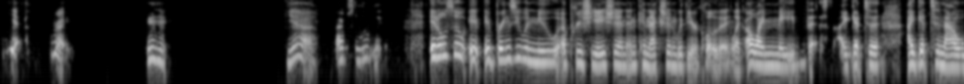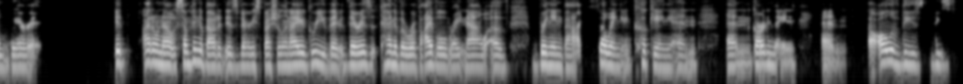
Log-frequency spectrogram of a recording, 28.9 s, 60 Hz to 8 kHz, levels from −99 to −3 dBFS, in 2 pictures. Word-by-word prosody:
Yeah. 440 - +2 0.5
Right. 470 +7 -6 1.2
Mhm. 235 -3 -5 1.8
Yeah, 255 +8 -6 0.4
absolutely. 245 - -11 0.7
It 285 - +6
also 310 +1 +5
it 445 -1 +1
it 235 -2 0
brings 250 +2 +3
you 265 -2 -6
a 245 - -1
new 210 -1 -3
appreciation 185 -3 -1
and 180 - -7
connection 175 0 -2
with 170 0 -7
your - - -5
clothing, - - -4
like, - - -4
oh, 195 -1 +5
I 175 -1 +5
made 175 +3 -6
this. 305 - -3 0.4
I - - +2
get 185 +2 +1
to 175 -2 +1 0.4
I - - +5
get 200 +2 0
to 200 -2 +4
now 160 -2 0
wear 160 0 -2
it. 285 0 -4 1.1
It 205 -1 +3 0.3
I 215 +2 +3
don't 205 -2 +1
know, 180 -2 +4
something 200 +5 +7
about 170 -3 +2
it 170 - -8
is 170 -2 +4
very 170 0 -4
special, 170 +1 +5
and 175 0 -1
I 180 - +5
agree 185 +1 0
that 165 0 -2
there 180 0 +4
is 185 -1 +5
kind 190 0 -1
of 180 -1 0
a 170 - +2
revival 165 +1 +1
right 160 0 -6
now 160 0 0
of 160 -1 -3 0.3
bringing 175 -1 -1
back 155 0 -3 0.3
sewing 180 -4 +3
and - - -14
cooking 165 -7 -5
and 165 +3 -10 0.4
and 165 +1 -3
gardening 185 -1 0 0.4
and - - -3 0.4
a 375 - +5
all 220 - +6
of 190 -5 -2
these 180 -3 -5
these 180 -2 -11
185 Hz, 145 wpm, -26 LUFS, 170-210 Hz, 1.8 s, something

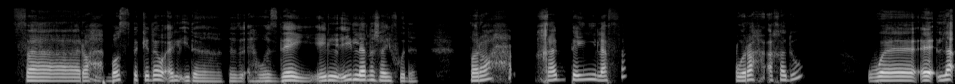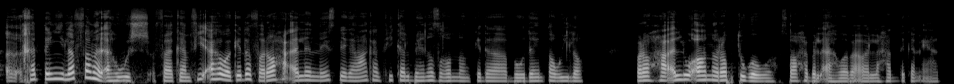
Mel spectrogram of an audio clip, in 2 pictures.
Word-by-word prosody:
فراح 170 -1 +1
بَص 185 +5 0
كده 210 0 0
وقال: 190 -2 +1
"إيه 175 - -4
ده؟ 145 -4 -4
ز 150 0 -5
هو 150 +1 -5
إزاي، 160 0 +3
إيه 170 - 0
ال 190 0 +5
إيه 185 - +3
اللي 220 -1 +7
أنا 210 0 +4
شايفه 175 -4 -1
ده؟! 150 0 -12 0.5
فراح 200 +8 0 0.3
خَد 210 +2 0
تاني 225 +2 +1
لفّة. 200 - -2 1.1
وراح 185 +6 +2
أخده 210 - -2 0.6
و 170 +4 +4
أ 185 0 +7
لأ، 220 +5 +5 0.2
خَد 230 - 0
تاني 250 +2 +1
لفّة 270 +6 +2
ما 275 - +4
لقهوش. 175 0 -1
فكان 165 0 -4
في 230 +6 -5
قهوة 240 -3 +3
كده، 210 +5 -1
فراح 195 0 0
قال 185 - -1
للناس: 195 0 -4
"يا 190 - -2
جماعة، 175 +1 -5
كان 195 -1 -8
في 195 +2 -12
كلب 185 -2 -6
هنا 180 +2 -5
صغنّن، 170 -2 -8
كده 160 0 -6
بودان 155 +2 -5
طويلة." 165 -1 -4 0.5
فراح 185 +1 +1
قال 195 +3 +2
له: 220 -1 +2
"آه، 200 - +6
أنا 205 -1 -1
رابطه 195 0 0
جوّه." 150 -3 -1
صاحب 165 +4 -6
القهوة 145 -1 -5
بقى 145 - -5
والّا 145 +1 -6
حد 155 0 -11
كان 155 0 -12
قاعد. 140 - -15
180 Hz, 190 wpm, -23 LUFS, 165-205 Hz, 1.1 s, اللي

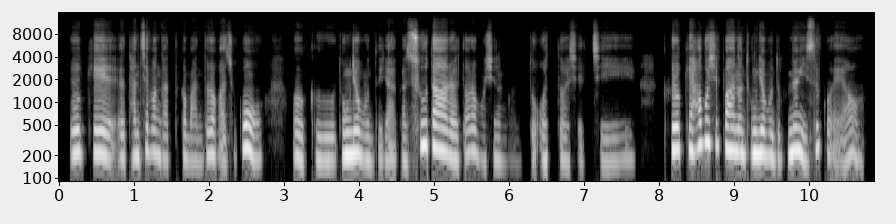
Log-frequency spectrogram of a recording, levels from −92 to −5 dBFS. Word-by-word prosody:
이렇게 215 -2 +1
단체방 195 +3 -4
같은 180 -1 -12
거 190 - -7
만들어 170 +4 -5
가지고 190 +2 0 0.4
어 190 -2 -2
그 175 -1 -6
동료분들이 200 - +3
약간 90 - -9
수다를 235 -4 +4
떨어 215 +4 -6
보시는 175 -3 -11
건 170 -1 -34
또 - - -12
어떠실지. 175 0 -12 0.4
그렇게 240 0 +3
하고 275 +6 +3
싶어 275 -3 0
하는 225 -2 +5
동료분도 205 -3 +2
분명히 225 +3 +4
있을 185 +8 -4
거예요. 185 - -10
195 Hz, 325 characters per minute, -24 LUFS, 175-220 Hz, 0.4 s, 하는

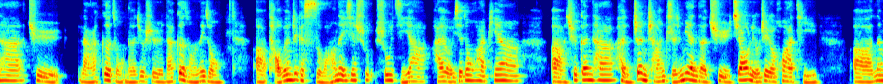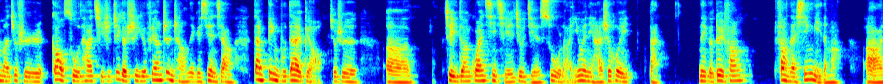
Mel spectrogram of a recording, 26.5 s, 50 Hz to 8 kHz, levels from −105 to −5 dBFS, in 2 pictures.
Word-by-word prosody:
他 185 -1 -2
去 170 - -3 0.2
拿 135 -1 -4
各 195 +7 +3
种 135 -8 -6
的 130 0 -3
就 165 +5 -4
是 150 -4 -4
拿 140 +2 -4
各 210 +7 +4
种 135 -7 -3
那 170 +2 +1
种 130 -5 -3 0.4
啊， - - -3
讨 125 - 0
论 195 +3 +5
这 215 +1 +2
个 190 - +1
死 180 -6 +1
亡 120 +7 -2
的 205 - +5
一 185 - +1
些 195 +1 0
书 200 0 -6
书 195 0 +1
籍 180 -9 -3
啊， 155 -1 -5
还 155 - -2
有 155 -3 0
一 - - -4
些 165 +2 0
动 195 -1 +2
画 185 -2 -1
片 195 +4 +2
啊， 175 -1 -3 0.4
啊， 145 -3 0
去 130 +10 -1
跟 205 +1 +5
他 195 -1 +1
很 125 - 0
正 205 - +5
常、 175 -3 -2
直 170 -6 -2
面 205 -1 +7
地 155 - +1
去 140 0 -1
交 205 +11 +7
流 165 -8 +2
这 170 +4 +2
个 150 -2 +2
话 155 +1 -1
题。 125 -4 -6 0.5
呃， 140 -2 -1
那 190 - +1
么 170 -3 0
就 165 - -3
是 150 -3 -3
告 225 -1 +5
诉 175 -3 0
他， 175 +1 -1
其 175 -2 -5
实 165 - -9
这 235 +8 -4
个 175 -3 +7
是 170 +2 -3
一 - - -4
个 165 - +1
非 210 - -4
常 200 -1 +4
正 200 -1 +2
常 145 -5 -6
的 155 - -3
一 - - -8
个 150 - -4
现 165 +2 +1
象， 135 -3 -2 0.3
但 215 -3 +5
并 220 -4 +4
不 170 -2 -4
代 180 +1 +6
表 165 -1 -7
就 160 - -5
是， 145 -5 -3 0.4
呃， 125 -2 0 0.4
这 185 - +5
一 165 - 0
段 165 -1 +2
关 180 +1 +4
系 180 +1 0
其 170 -6 -5
实 135 - -3
就 160 +3 -3
结 120 -6 -4
束 140 +5 -1
了， - - -9
因 180 - -1
为 180 - +4
你 160 -2 -3
还 130 -1 -3
是 130 +7 0
会 150 -5 0 0.2
把 115 -4 -6 0.5
那 170 -1 0
个 150 -2 -2
对 185 -2 +4
方 180 +1 -3 0.4
放 205 -3 +4
在 155 - +1
心 215 +7 +1
里 180 - +1
的 - - -5
嘛， 120 +1 -2 0.3
啊， 125 -2 +2
165 Hz, 255 characters per minute, -23 LUFS, 140-185 Hz, 0.5 s, 面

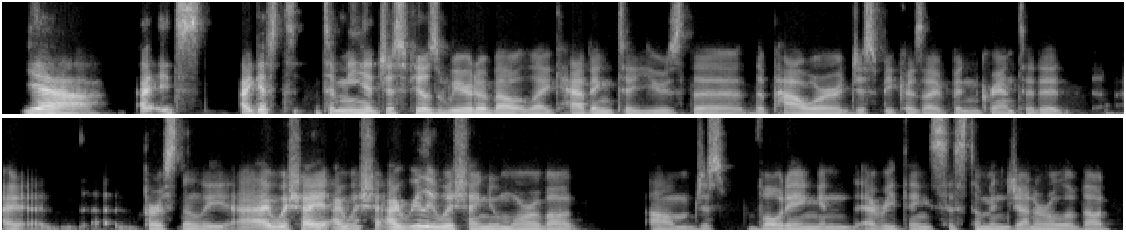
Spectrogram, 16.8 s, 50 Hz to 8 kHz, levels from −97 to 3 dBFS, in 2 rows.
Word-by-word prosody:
Yeah. 225 -1 +8 0.3
I - - +8
it's 415 -5 +2 0.2
I 170 - +8
guess, 205 +2 +4
t - - -9 0.2
to 175 - -1
me, 180 +2 +2
it 150 -5 0
just 155 -2 +1
feels 150 -8 +4
weird 120 +1 +2
about, 105 -4 +1
like, 100 -2 -5
having 110 0 -1
to 120 - -5
use 100 0 -6
the 95 -3 -6
the 100 -3 -7
power 100 +1 -1
just 100 +1 -5
because 100 0 -8
I've 95 -1 -6
been 90 -1 -9
granted 95 +2 -7
it. 95 -1 -5 0.4
I - - -1
I, - - 0
uh, - - -9 0.8
personally, 100 -3 -2
I - - +2
wish, 175 +5 +1
I 190 - +7
I 125 - 0
wish 185 +8 -3
I 130 - +3
really 180 +5 +5
wish, 140 -2 +2
I 115 - -1
knew 110 +1 -2
more 105 0 -3
about, 100 -2 -4 0.5
um, 90 0 -7
just 95 -1 -5 0.2
voting 100 -1 -3
and 95 -1 -9
everything 95 0 -7
system 105 +4 -5
in 95 -1 -6
general 95 0 -5
about 90 0 -7
100 Hz, 180 wpm, -24 LUFS, 95-120 Hz, 0.8 s, Yeah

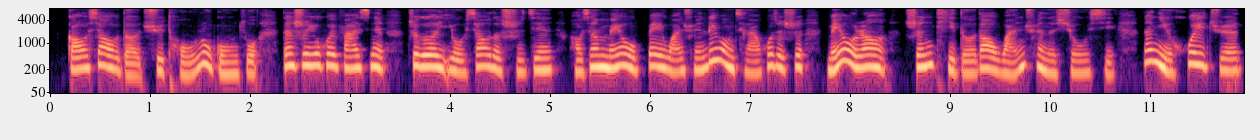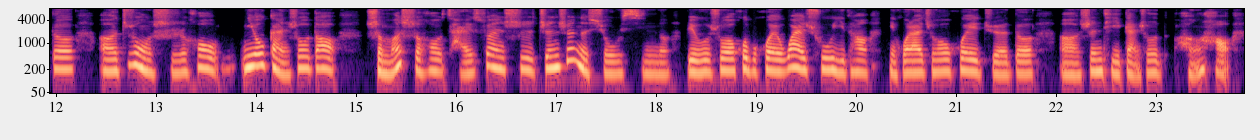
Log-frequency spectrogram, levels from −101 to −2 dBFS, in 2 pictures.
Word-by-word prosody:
高 210 +1 +2
效 230 -2 +2
地 150 -5 -4
去 190 +6 -3
投 155 -3 -6
入 265 +3 +3
工 160 -5 -3
作。 165 0 -4 0.2
但 255 +2 +4
是 260 +1 +2
又 265 - +3
会 255 -1 +2
发 225 -1 0
现 230 -1 +1 0.2
这 260 - +3
个 245 0 +7
有 195 -5 0
效 245 +9 0
的 220 -4 +2
时 180 -1 -7
间 200 +3 -1
好 180 -1 -4
像 240 +6 +4
没 230 -1 +7
有 250 -3 +3
被 235 +5 +1
完 190 -4 -1
全 200 +2 -2
利 330 - +3
用 320 -11 +4
起 210 -4 -10
来， 165 -1 -5
或 215 +9 -2
者 240 -2 +1
是 230 +3 -1 0.2
没 200 -1 +2
有 320 -4 +5
让 235 -2 +4
身 245 +2 +3
体 205 -7 -3
得 165 0 -4
到 220 -2 +3
完 175 +3 -1
全 260 -4 0
的 170 - -4
休 170 +1 -7
息。 160 -2 -9 0.3
那 330 - +2
你 260 - +6
会 280 - +1
觉 195 -5 -4
得， 210 +1 0 0.2
呃， 185 0 +1
这 270 +9 -6
种 225 -8 +4
时 170 +1 -6
候 205 +2 0 0.2
你 230 +2 +5
有 255 +1 +6
感 225 - 0
受 220 +7 -1
到 215 -2 +1 0.3
什 185 - 0
么 195 +10 +3
时 200 - -4
候 185 +1 -3
才 160 -2 -6
算 220 +6 0
是 205 -1 -3
真 220 +5 +3
正 355 +9 -1
的 225 - +5
休 165 0 -5
息 165 0 -4
呢？ 155 -1 -6 0.2
比 180 - +2
如 175 +1 +1
说 190 +2 +1
会 210 - +1
不 180 - -5
会 190 +2 +2
外 215 +3 +4
出 200 +1 -1
一 175 -3 -1
趟， 175 0 -3 0.2
你 170 - -5
回 170 +2 0
来 175 0 +4
之 170 - -10
后 185 +1 -1
会 185 0 0
觉 160 -2 -4
得， 160 +1 -2 0.2
啊， 155 -1 -3
身 185 +4 -1
体 175 -3 -5
感 170 -1 -3
受 170 0 -4
的 155 - -14
很 - - -7
好， - - -2
200 Hz, 255 characters per minute, -21 LUFS, 175-235 Hz, 0.3 s, 个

